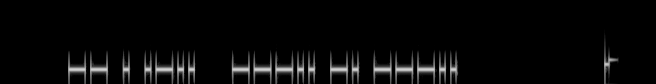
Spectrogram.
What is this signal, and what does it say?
Morse code, heard as a keyed tone, about 22 wpm, 700 Hz. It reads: MEL 8N8
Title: CWT Exchange 22wpm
